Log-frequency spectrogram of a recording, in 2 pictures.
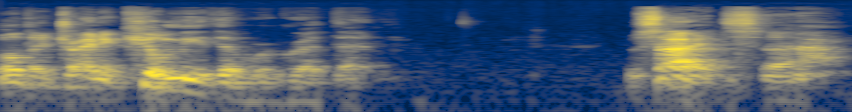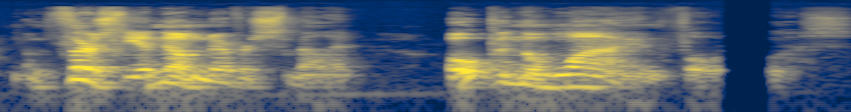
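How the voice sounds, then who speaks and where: In a put-on character voice at an extremely high pitch, a man speaks at a moderate pace, with big swings in loudness and long, frequent pauses. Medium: read story.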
